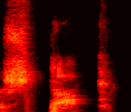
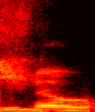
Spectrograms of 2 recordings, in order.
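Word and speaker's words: Shough: It's show. But like everyone that I've like on podcasts and stuff they pronounce it shuck. It's not shuck.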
